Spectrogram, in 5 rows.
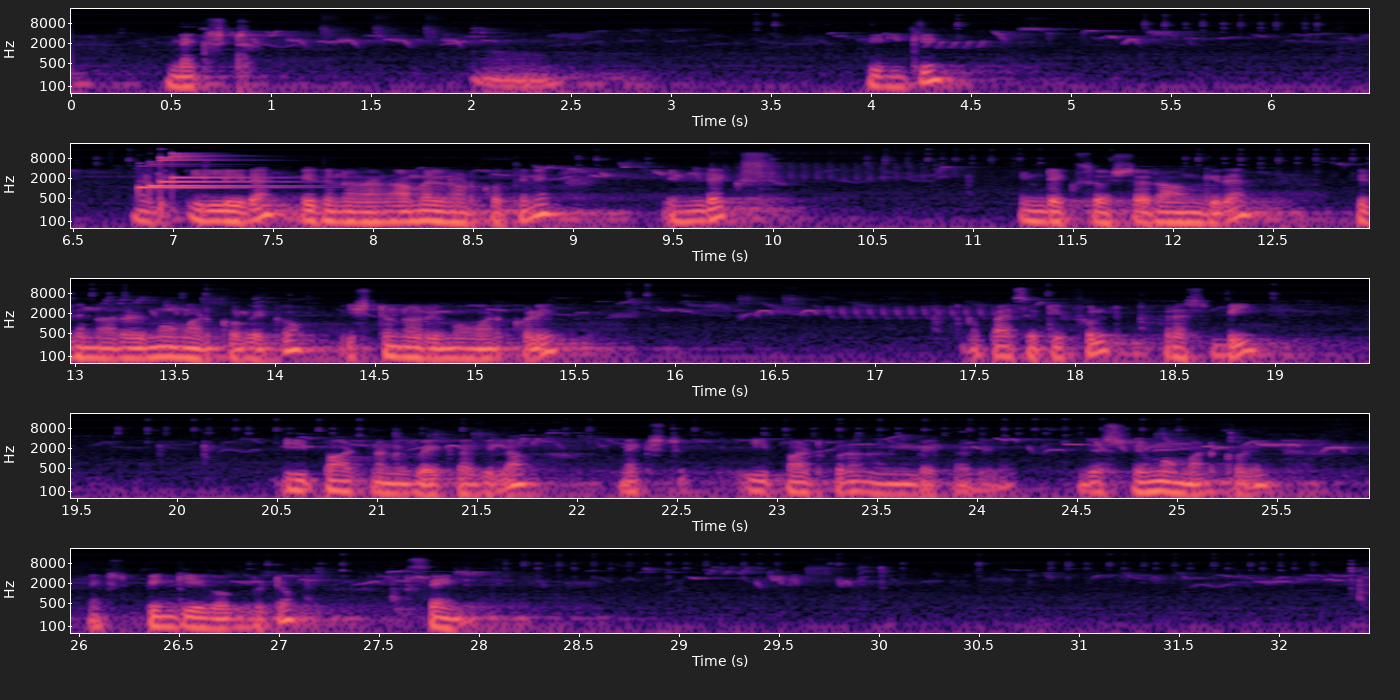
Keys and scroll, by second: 18.4 b.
